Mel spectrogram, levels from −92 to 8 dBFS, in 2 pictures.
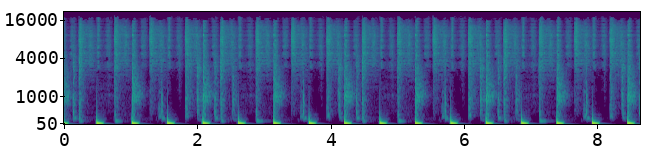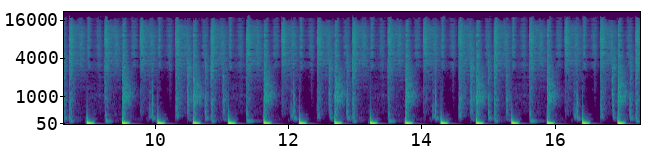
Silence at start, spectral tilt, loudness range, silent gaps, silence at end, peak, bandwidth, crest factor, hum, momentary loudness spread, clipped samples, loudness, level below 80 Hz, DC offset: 0 s; -3.5 dB/octave; 1 LU; none; 0 s; -4 dBFS; 18 kHz; 16 dB; none; 9 LU; under 0.1%; -24 LUFS; -20 dBFS; under 0.1%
